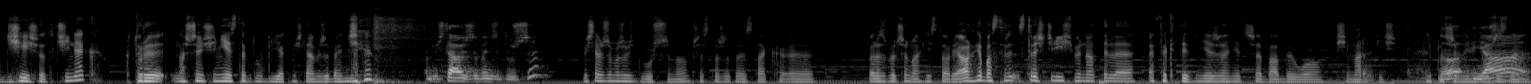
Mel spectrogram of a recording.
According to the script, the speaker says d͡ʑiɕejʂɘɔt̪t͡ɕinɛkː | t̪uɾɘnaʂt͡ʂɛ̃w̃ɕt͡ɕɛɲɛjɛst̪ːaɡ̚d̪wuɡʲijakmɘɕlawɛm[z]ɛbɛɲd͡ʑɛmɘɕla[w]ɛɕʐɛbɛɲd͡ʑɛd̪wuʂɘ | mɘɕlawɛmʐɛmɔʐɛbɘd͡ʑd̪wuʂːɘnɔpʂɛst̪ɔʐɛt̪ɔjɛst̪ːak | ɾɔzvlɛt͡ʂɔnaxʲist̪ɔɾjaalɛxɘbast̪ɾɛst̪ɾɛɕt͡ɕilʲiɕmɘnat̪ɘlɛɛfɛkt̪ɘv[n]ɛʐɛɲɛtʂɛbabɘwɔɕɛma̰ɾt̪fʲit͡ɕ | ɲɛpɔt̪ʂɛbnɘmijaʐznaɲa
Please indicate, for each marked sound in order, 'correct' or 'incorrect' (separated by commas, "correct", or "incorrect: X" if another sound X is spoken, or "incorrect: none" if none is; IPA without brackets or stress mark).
incorrect: ʐ, correct, incorrect: ɲ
